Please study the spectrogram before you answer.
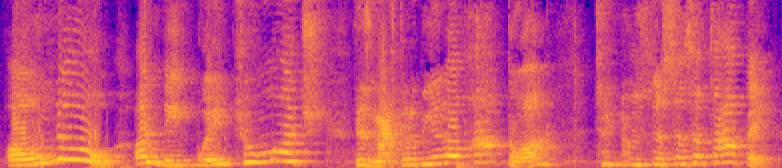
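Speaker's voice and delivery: hammed-up "oh no" worry; mock dismay. Mock panic over too much food.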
